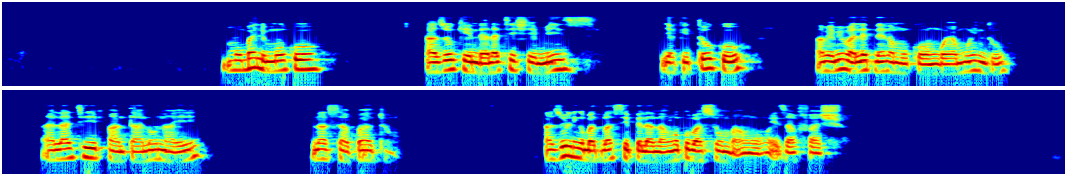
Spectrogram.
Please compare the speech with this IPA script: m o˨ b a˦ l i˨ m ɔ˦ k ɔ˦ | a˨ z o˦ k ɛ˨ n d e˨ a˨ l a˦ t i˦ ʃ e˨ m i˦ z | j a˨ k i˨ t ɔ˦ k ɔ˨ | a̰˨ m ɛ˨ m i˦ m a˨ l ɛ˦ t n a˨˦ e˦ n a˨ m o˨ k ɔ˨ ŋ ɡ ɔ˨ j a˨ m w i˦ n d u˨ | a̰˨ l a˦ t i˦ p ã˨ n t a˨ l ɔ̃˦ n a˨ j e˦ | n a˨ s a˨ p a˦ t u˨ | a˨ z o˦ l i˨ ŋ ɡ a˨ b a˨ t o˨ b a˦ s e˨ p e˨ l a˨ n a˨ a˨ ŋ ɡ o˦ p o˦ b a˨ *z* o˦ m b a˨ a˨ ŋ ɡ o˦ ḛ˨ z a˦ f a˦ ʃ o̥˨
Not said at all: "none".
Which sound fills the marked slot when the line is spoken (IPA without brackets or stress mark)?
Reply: s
